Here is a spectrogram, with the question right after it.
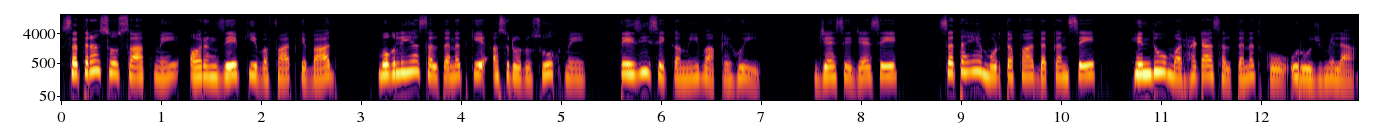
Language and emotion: Urdu, neutral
